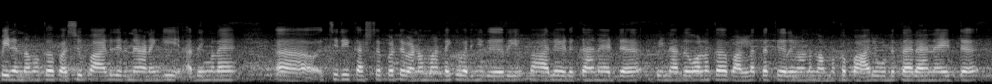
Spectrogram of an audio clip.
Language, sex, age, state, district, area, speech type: Malayalam, female, 30-45, Kerala, Alappuzha, rural, spontaneous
